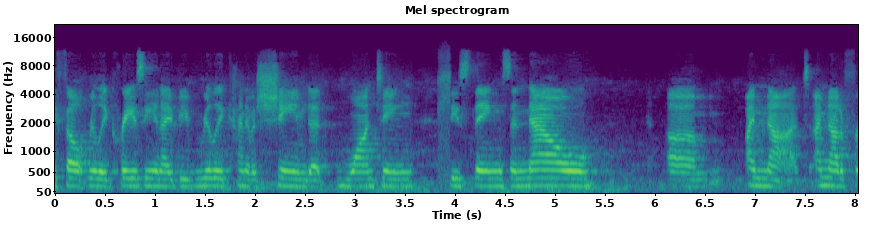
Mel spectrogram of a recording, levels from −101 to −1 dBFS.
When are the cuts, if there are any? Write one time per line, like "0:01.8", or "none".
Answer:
none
